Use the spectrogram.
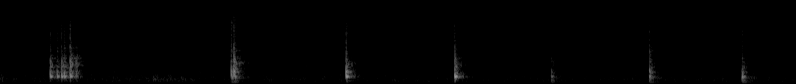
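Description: Short red fingernails and fingertips tap on a solid, flat, light wooden tabletop. A quick flurry of taps opens the clip, followed by six separate, evenly spaced taps. Each is a dry, hollow knock centered around 370 Hz that dies away almost instantly.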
